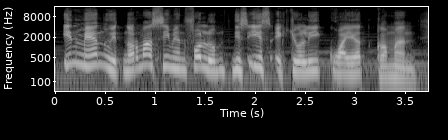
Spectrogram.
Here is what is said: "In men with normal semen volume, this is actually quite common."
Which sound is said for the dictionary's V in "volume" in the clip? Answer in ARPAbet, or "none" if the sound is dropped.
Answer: F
